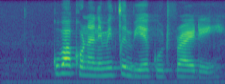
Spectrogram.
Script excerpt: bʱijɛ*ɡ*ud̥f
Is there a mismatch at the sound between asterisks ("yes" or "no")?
no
